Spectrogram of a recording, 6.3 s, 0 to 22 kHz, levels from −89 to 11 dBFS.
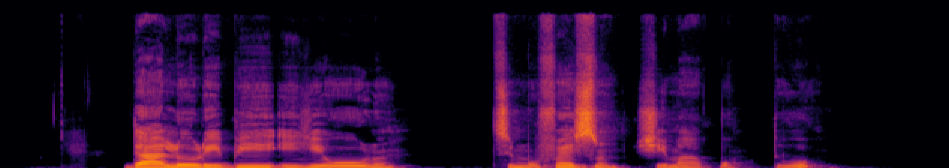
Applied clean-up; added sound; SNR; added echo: neural mask model Resemble Enhance denoiser.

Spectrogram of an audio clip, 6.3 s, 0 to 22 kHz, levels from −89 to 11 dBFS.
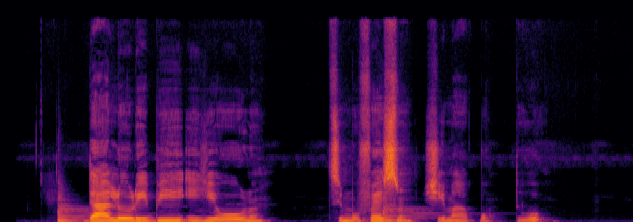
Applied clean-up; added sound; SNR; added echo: none; Snare drum; 16 dB; none.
